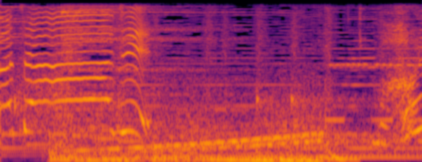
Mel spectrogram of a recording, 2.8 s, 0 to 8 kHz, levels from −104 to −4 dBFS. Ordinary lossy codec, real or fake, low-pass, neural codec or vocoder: none; real; 7.2 kHz; none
